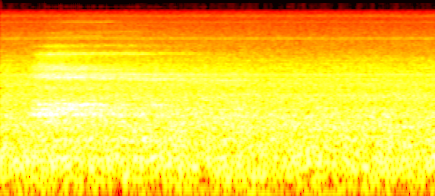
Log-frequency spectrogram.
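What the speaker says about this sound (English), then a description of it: "and breathe out" A slow breath out during a gentle movement warm-up exercise: a soft, sustained airy hiss begins half a second in and trails on quietly to the end, close and faint, with no talking.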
